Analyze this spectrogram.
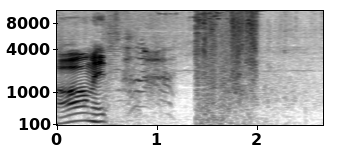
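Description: An energy blast explodes with a loud burst.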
